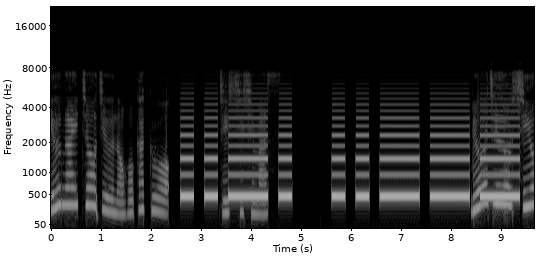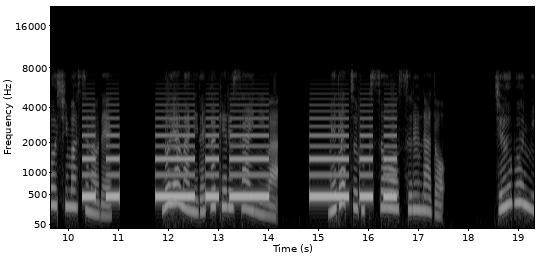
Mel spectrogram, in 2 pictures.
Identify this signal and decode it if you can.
Morse code, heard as a keyed tone, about 5 wpm, 460 Hz. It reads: F2IKD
